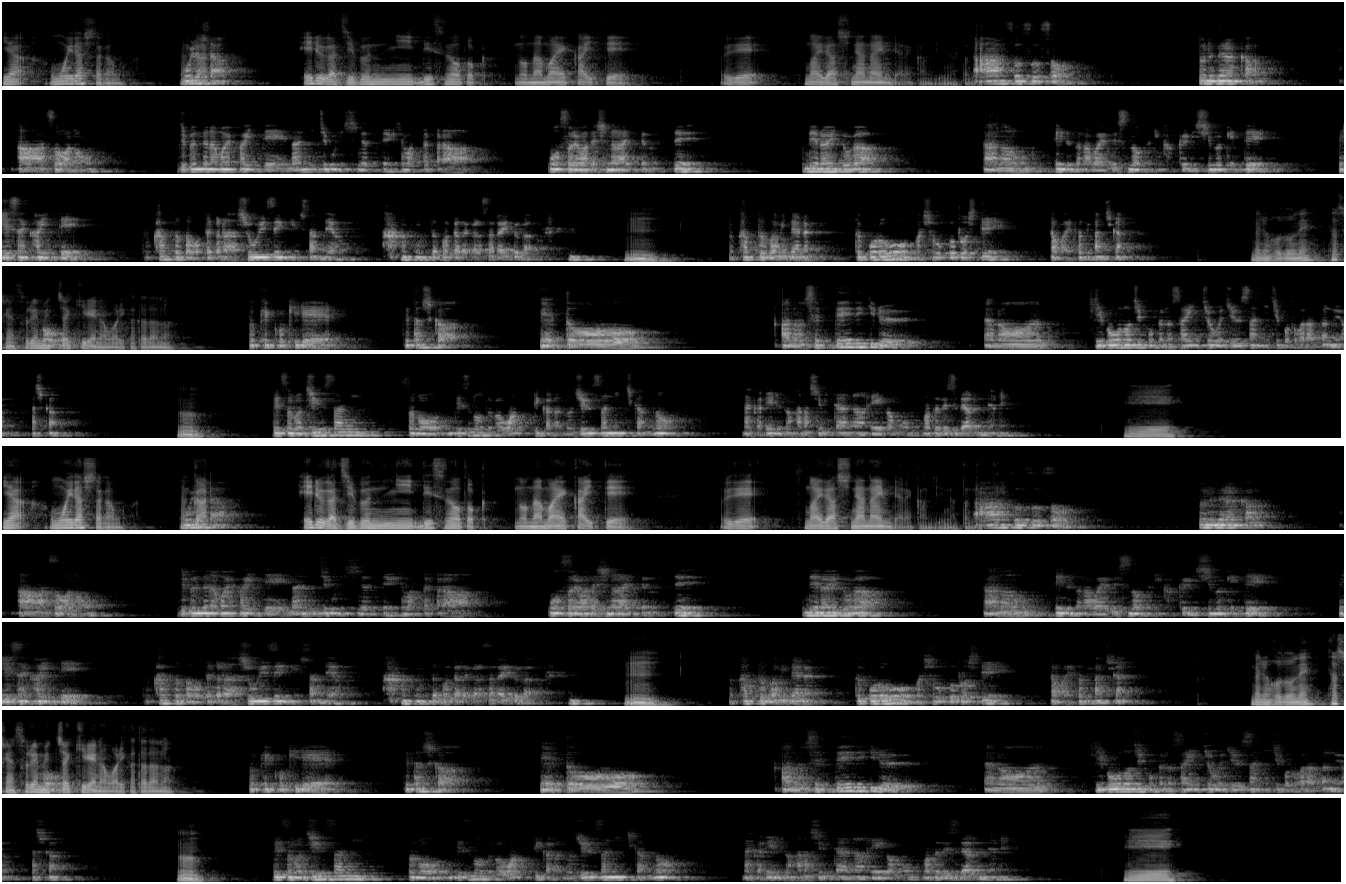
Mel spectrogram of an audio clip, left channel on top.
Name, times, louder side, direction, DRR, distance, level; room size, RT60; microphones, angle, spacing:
voice 1, 0.0-1.2 1.8-2.1 3.0-4.8 5.1-6.3 7.2-7.6 8.0-9.8 33.1-33.5 39.3-42.0 55.4-55.7 64.9-65.6, right 4 dB, 35° right, 16 dB, 0.4 m, -27 dB
voice 2, 1.8-2.2 9.7-10.7 12.0-12.6 13.6-14.4 15.2-18.1 18.9-20.4 21.4-22.2 23.2-26.1 26.8-27.6 28.3-30.2 30.6-32.6 34.2-34.9 35.4-36.9 37.3-38.1 40.7-40.9 42.7-43.6 44.3-44.8 45.6-46.7 48.1-49.4 50.1-50.7 51.1-53.7 54.0-54.3 56.4-57.3 57.7-60.4 61.1-63.8, left 1 dB, 50° left, 7 dB, 1.6 m, -25 dB
18.5 x 8.4 x 5.0 m, 0.74 s
head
